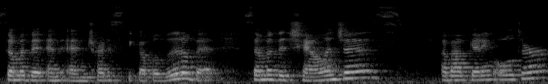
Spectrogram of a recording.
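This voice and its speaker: Against noticeable background noise and audible room echo, a woman speaks at a moderate pace with medium pitch and lively intonation. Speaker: graduate student interviewer. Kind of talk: interview. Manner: loud.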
